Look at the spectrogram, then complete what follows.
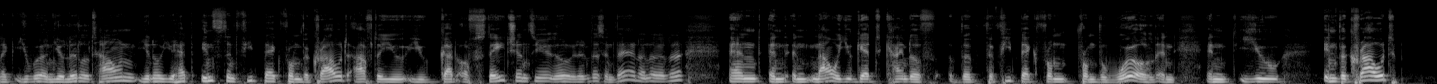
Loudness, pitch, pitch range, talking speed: -25 LUFS, 130 Hz, 120-145 Hz, 205 wpm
